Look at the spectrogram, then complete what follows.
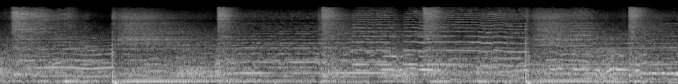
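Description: Live jazz band playing in a second-line groove: drum kit with a cymbal crash about once a second over a held bass line, with a melody line weaving on top.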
